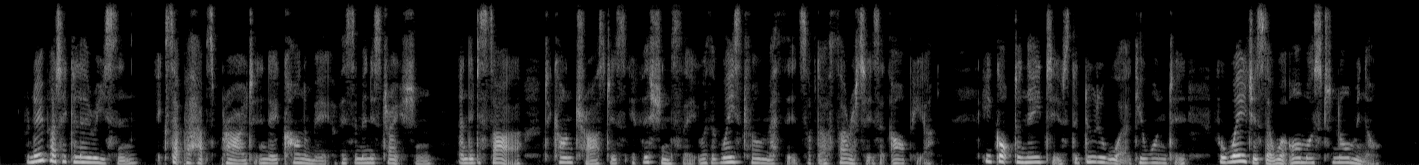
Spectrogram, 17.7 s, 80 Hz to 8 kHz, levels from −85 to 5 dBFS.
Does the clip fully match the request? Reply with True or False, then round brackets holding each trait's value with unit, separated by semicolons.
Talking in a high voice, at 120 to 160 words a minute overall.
True (200 Hz; 150 wpm)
